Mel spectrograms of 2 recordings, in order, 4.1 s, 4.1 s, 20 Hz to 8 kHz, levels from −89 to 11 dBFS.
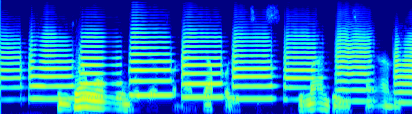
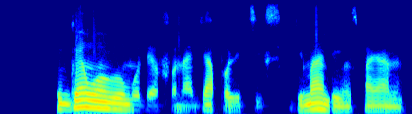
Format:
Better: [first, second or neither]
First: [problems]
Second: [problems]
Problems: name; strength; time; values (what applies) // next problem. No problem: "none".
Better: second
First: noise reduction (neural mask model RNNoise)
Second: none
